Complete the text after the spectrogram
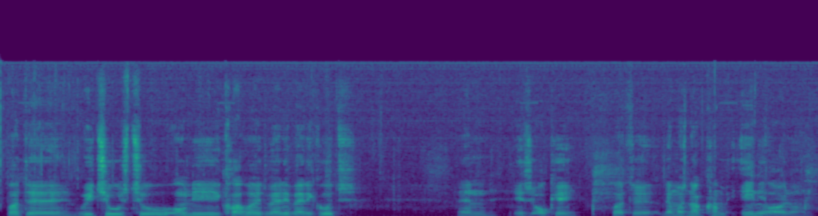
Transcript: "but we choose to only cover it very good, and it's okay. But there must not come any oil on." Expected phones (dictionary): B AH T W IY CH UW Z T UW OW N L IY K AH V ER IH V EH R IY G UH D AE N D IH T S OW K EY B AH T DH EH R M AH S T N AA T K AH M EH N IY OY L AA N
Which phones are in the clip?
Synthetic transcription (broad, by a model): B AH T W IY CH UW S T UW OW N L IY K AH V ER IH V EH R IY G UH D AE N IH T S OW K EY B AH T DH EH M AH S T N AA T K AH M EH N IY OY L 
